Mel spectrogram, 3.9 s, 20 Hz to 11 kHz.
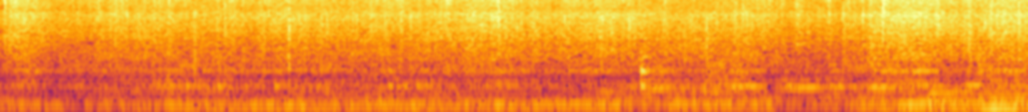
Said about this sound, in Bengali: চলো 1-2 মিনিট ভেজে এটাকে আবার নামিয়ে নিই।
